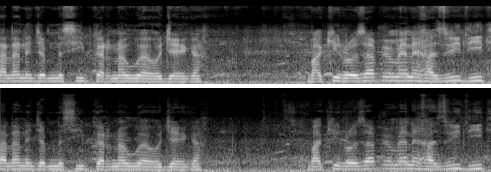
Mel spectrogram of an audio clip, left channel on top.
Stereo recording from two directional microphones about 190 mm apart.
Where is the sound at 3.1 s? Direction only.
5° left (ahead or behind).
